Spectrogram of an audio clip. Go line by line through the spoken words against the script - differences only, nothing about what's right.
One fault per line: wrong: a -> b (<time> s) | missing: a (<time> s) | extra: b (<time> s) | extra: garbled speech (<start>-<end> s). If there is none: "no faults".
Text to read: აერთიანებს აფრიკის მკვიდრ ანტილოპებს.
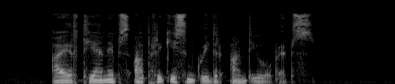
no faults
